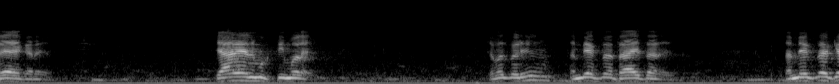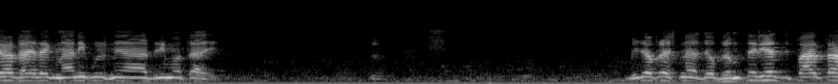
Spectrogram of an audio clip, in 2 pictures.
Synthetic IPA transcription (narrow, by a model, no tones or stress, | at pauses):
əjakəɾe | t̪jaːɾenmʊkʰt̪iməle | səməd͡ʒpəɽusəmjək̚t̪at̪ʰaːjt̪aɾe | səmjək̚t̪ak̬jãːt̪ʰaːjt̪aknaːnipuɾʊsnead̪ɾimot̪ʰaːj | bid͡ʒopɾəʃnəd͡ʒobʱɾəmt͡ʃəɾijəd͡ʒpalt̪a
